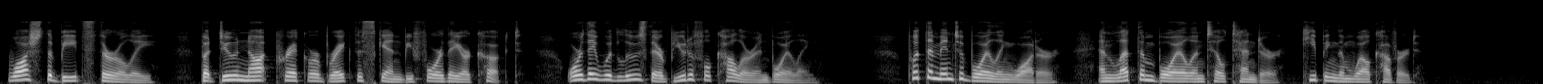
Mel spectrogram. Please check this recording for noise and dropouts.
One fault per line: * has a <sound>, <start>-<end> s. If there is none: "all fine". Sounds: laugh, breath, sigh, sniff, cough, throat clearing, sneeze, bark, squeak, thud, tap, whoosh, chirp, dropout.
all fine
